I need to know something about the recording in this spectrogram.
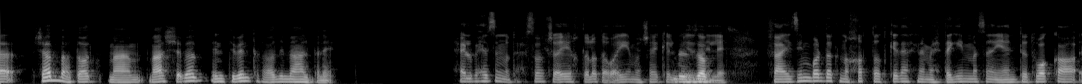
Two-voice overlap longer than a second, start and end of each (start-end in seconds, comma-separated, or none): none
